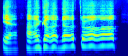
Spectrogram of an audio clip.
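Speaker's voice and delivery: high, slow, drawn-out mock; a hammed-up slow queasy moan; mock queasy whine. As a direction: stretch it like a sick friend. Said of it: "mocking listener reaction".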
